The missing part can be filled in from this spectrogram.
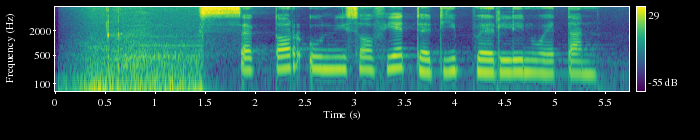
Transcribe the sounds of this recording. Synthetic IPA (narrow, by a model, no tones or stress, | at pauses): sɛk̚t̪ɔrunisofiɛt̪̚d̪̥ä̤d̪̥i̤b̥ɛrlinwɛt̪an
